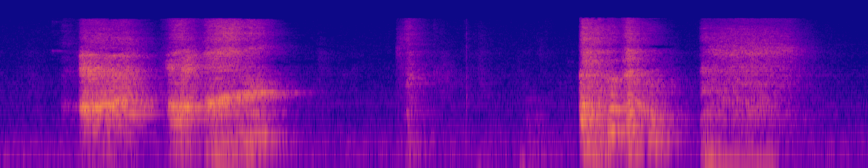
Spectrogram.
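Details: Girl coughing and hocking phlegm: two harsh, wet coughs, then a brief pause and two forceful hawking throat-clears, a productive cough bringing up phlegm.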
